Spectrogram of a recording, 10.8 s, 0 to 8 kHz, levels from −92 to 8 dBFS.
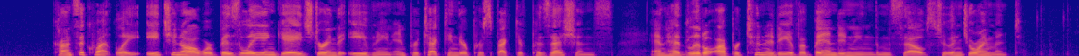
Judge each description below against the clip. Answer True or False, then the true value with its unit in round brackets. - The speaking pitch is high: False (170 Hz)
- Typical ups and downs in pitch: True (4.7 semitones)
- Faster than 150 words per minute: False (135 wpm)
